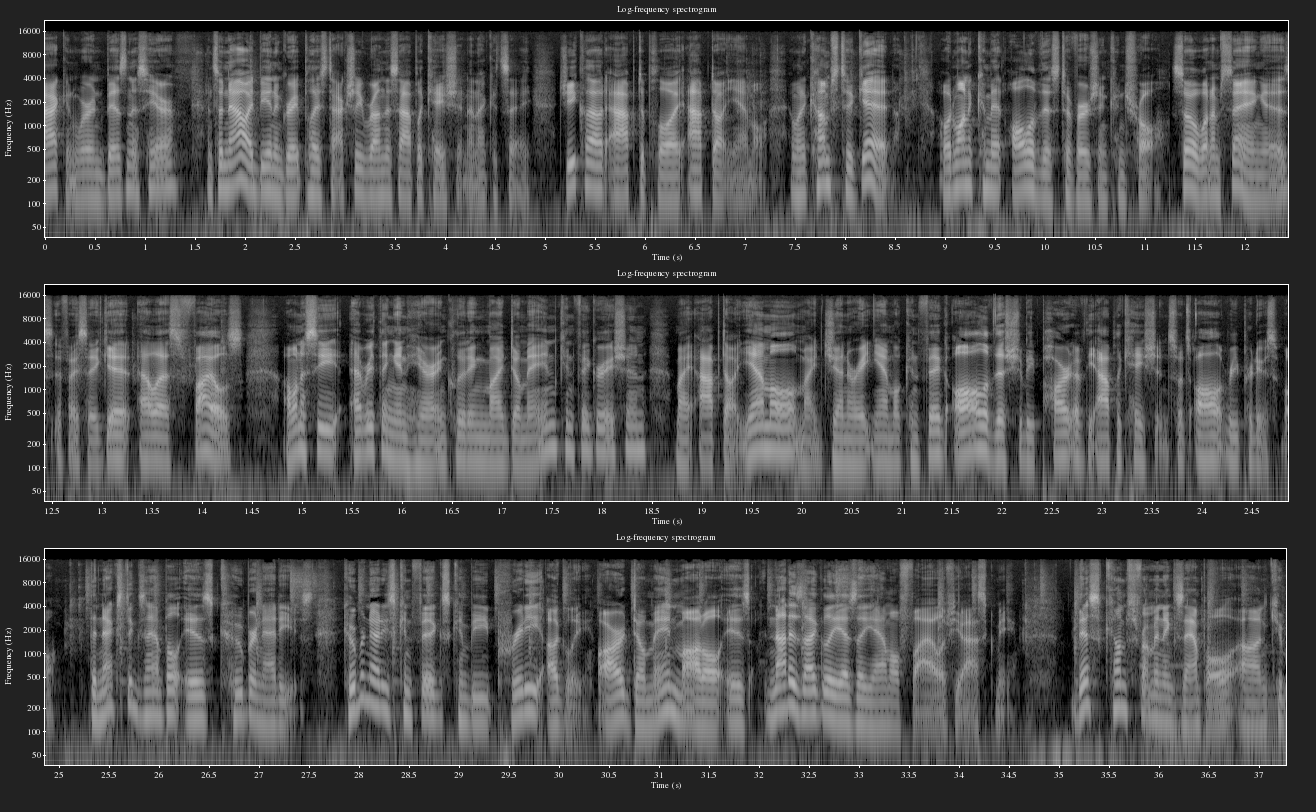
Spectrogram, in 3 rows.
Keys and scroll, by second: 1.5 ctrl+w, 2.0 Return, 3.0 a, 4.0 shift+v, 6.5 ctrl+c, 6.9-9.0 typing, 11.2 ctrl+c, 11.9-14.2 typing, 25.0-26.7 typing, 27.7 Return, 28.2 j, 29.7 Return, 31.7 ctrl+d, 32.0 typing, 34.6 ctrl+w, 34.6 ctrl+h, 35.1-36.5 typing.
